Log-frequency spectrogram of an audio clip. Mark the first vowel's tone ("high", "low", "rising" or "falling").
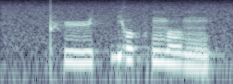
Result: rising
